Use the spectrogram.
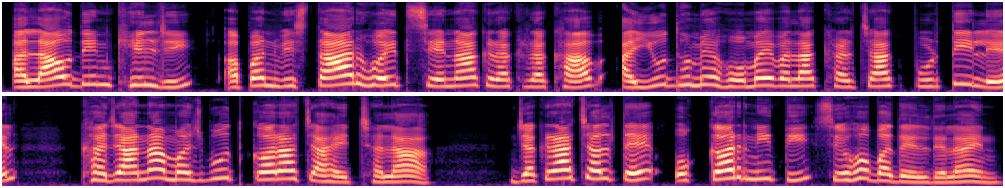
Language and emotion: Maithili, neutral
